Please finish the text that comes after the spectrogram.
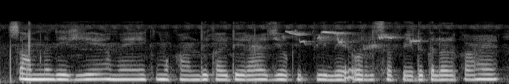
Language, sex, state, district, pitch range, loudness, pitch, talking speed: Hindi, female, Uttar Pradesh, Shamli, 215-230 Hz, -15 LUFS, 225 Hz, 200 wpm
